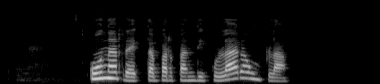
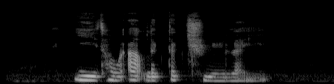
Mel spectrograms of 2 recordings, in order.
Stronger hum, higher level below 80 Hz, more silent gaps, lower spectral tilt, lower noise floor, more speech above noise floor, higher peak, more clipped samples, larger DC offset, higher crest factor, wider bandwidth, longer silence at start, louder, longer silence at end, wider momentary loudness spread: neither; first, -78 dBFS vs -84 dBFS; neither; first, -7 dB/octave vs -4.5 dB/octave; first, -79 dBFS vs -65 dBFS; first, 58 dB vs 35 dB; first, -4 dBFS vs -12 dBFS; neither; neither; about the same, 20 dB vs 20 dB; second, 9.2 kHz vs 12.5 kHz; first, 0.9 s vs 0.75 s; first, -22 LUFS vs -30 LUFS; first, 0.95 s vs 0.65 s; about the same, 13 LU vs 13 LU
